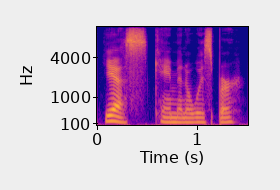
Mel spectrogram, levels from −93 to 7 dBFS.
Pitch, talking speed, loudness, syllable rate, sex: 160 Hz, 200 wpm, -18 LUFS, 4.6 syllables/s, female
